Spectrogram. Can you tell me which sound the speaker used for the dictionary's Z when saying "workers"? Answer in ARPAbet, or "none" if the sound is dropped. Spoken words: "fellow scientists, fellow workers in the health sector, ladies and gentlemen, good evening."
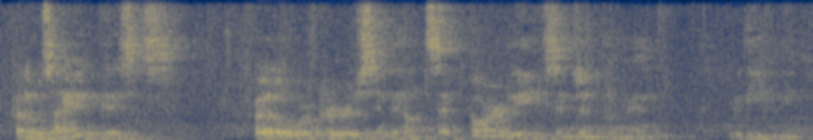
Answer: S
